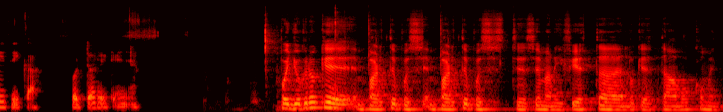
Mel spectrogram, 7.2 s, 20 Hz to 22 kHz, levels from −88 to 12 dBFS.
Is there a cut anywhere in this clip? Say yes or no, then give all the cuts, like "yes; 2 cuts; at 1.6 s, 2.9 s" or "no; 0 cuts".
yes; 1 cut; at 4.2 s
